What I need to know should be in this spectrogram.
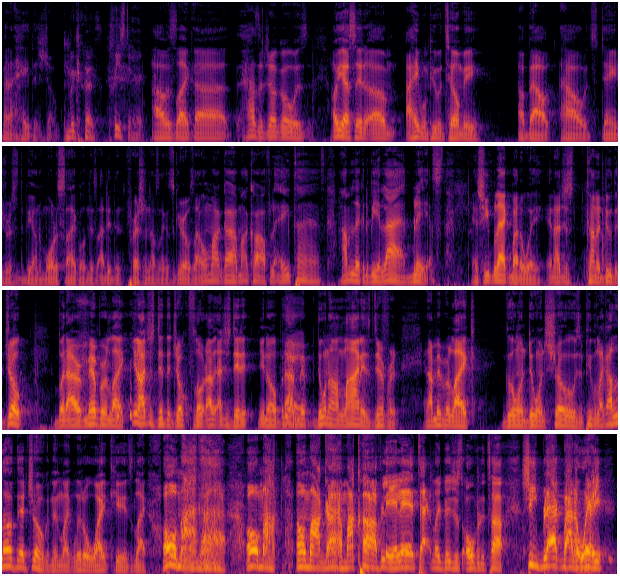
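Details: Adult male speaker; typical speech.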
